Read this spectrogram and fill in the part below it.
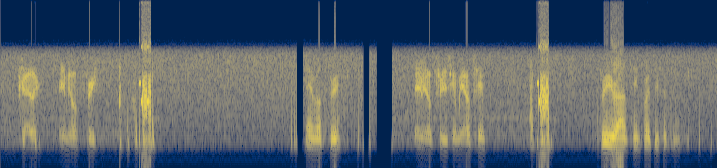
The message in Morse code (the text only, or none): none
